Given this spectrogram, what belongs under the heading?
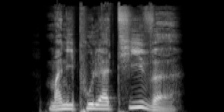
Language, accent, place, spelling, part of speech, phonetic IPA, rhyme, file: German, Germany, Berlin, manipulative, adjective, [manipulaˈtiːvə], -iːvə, De-manipulative.ogg
- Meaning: inflection of manipulativ: 1. strong/mixed nominative/accusative feminine singular 2. strong nominative/accusative plural 3. weak nominative all-gender singular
